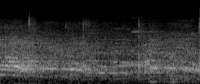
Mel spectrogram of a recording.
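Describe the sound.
Basketball dribbling during a game, a few dull bounces largely buried under a busy crowd din.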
